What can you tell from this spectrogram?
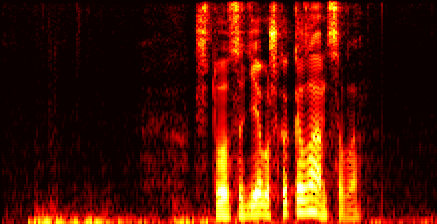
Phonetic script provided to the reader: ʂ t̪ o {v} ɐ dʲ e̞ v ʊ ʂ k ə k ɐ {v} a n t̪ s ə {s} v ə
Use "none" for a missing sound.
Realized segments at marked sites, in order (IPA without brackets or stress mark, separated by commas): z, z, none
